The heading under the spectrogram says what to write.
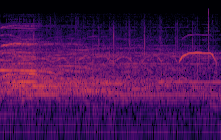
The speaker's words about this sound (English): Thank you so much for coming out tonight. Give it up one more time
